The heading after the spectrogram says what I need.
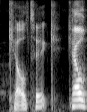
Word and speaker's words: Celtic: Hey, it's pronounced Celtic.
